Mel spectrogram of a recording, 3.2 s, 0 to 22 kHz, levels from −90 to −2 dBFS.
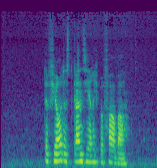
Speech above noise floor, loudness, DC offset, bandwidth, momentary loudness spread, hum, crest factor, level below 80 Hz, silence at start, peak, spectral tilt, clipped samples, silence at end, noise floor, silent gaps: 33 dB; -17 LUFS; under 0.1%; 16 kHz; 9 LU; none; 18 dB; -50 dBFS; 0.9 s; -2 dBFS; -7 dB/octave; under 0.1%; 0.6 s; -50 dBFS; none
